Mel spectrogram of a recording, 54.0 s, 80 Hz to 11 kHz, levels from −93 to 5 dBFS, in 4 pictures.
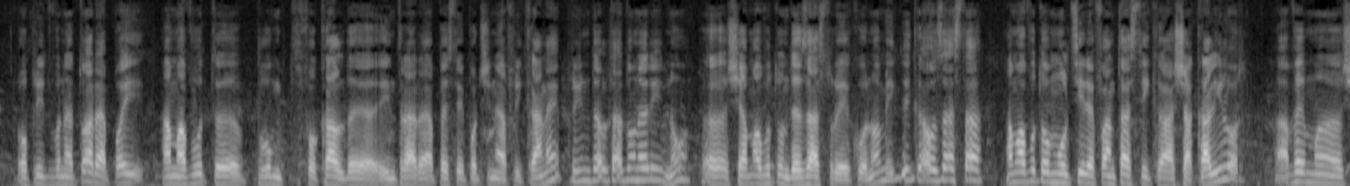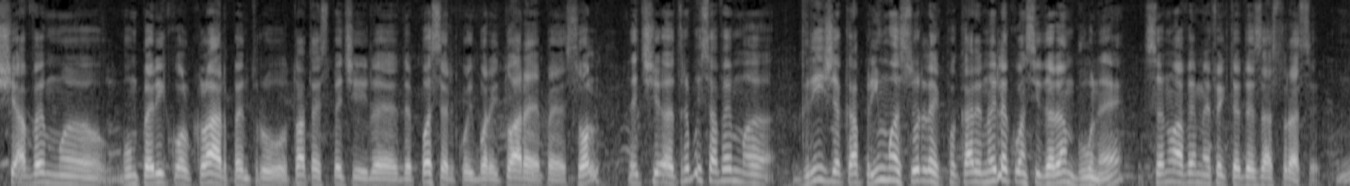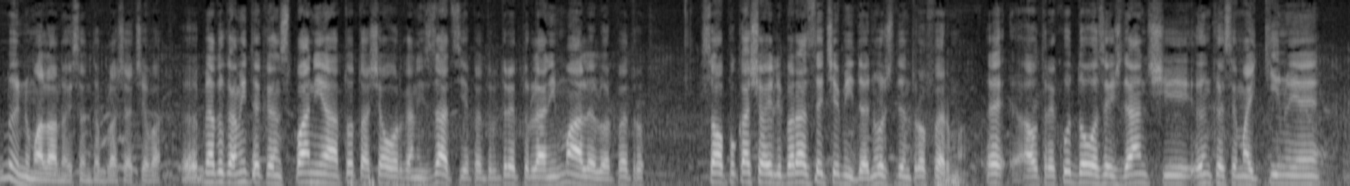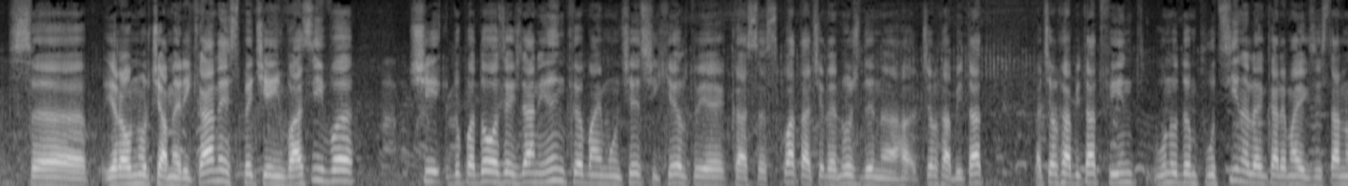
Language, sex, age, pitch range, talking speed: Romanian, male, 30-49, 130-160 Hz, 160 wpm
